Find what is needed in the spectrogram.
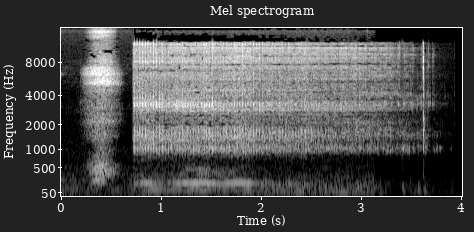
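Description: A short puff of breathy noise, then a steady hiss lasting about three seconds that slowly fades, with a single click near the end.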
